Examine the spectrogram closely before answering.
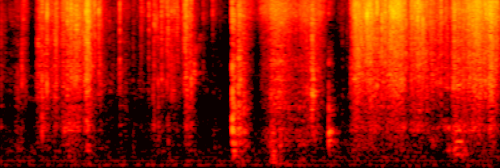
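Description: Thin clear plastic bag crinkling and rustling as it is handled and pulled off a potted plant, with a couple of sharp crackles a little past the middle and denser rustling towards the end.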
